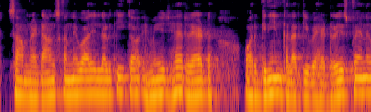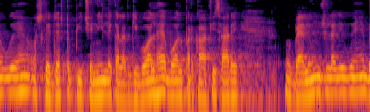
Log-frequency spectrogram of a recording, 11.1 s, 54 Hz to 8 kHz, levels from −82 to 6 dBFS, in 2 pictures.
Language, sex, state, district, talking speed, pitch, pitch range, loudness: Hindi, male, Bihar, Sitamarhi, 180 wpm, 115 Hz, 110-120 Hz, -17 LUFS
